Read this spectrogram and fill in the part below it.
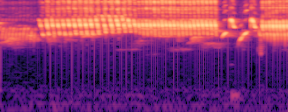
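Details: Canary song to prompt other canaries into long singing: a steady, rapid, pulsing high trill held for over two seconds, followed by a few sharp whistled slurs and another trill.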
